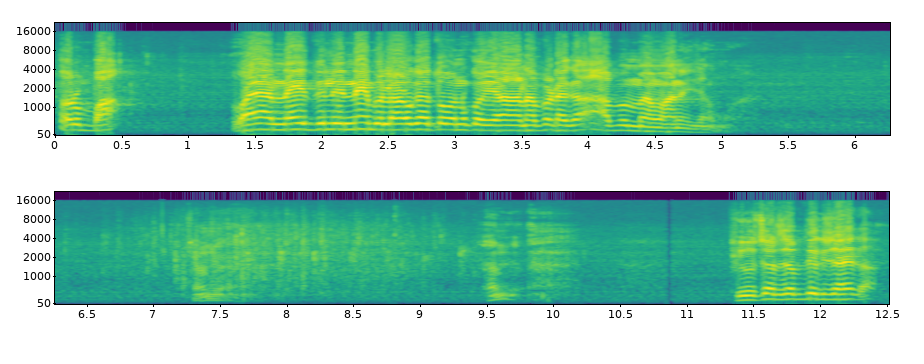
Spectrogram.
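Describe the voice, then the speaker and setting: A man's voice: sits high, fairly even intonation, a little slow, gravelly, long pauses, pushed and bright, poor audio. An older man, a spiritual guru giving an instructive discourse to a gathering, repeating mantras and checking whether listeners understand.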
